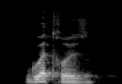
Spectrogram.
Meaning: feminine singular of goitreux
- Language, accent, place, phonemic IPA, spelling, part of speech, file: French, France, Lyon, /ɡwa.tʁøz/, goitreuse, adjective, LL-Q150 (fra)-goitreuse.wav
